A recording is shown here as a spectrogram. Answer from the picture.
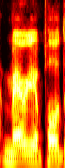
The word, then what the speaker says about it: Mariupol: You're from Mariupol.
